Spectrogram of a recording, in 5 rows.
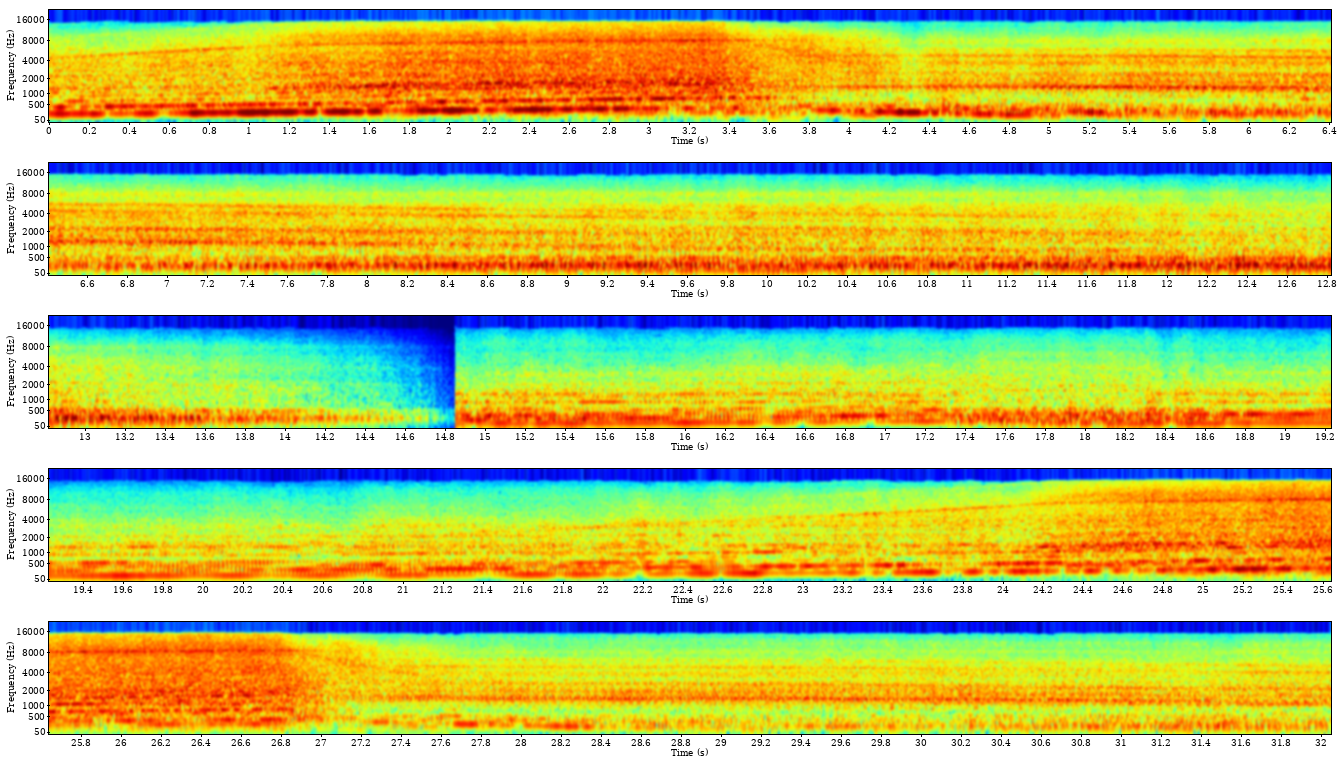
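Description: Turbocharged Mazda 20B three-rotor bridgeport-port rotary engine in a first-generation RX-7 making full-throttle dyno pulls. The revs climb to a peak and fall away as the throttle closes, twice, with an abrupt break between the two pulls about halfway through.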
